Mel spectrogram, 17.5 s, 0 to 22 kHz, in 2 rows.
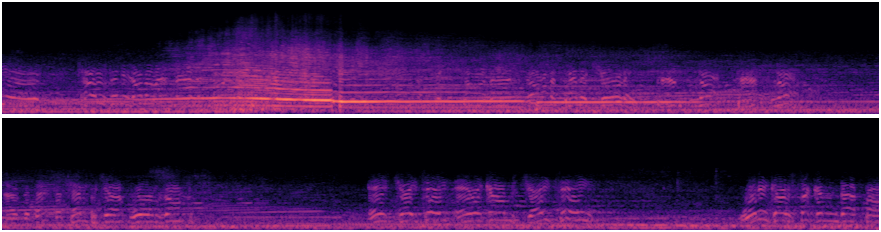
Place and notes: {
  "title": "Silverstone Circuit, Towcester, United Kingdom - World SuperBikes 2003 ... Qualifying ...",
  "date": "2003-06-14 12:20:00",
  "description": "World Superbikes 2003 ... Qualifying ... part two ... one point stereo mic to minidisk ...",
  "latitude": "52.07",
  "longitude": "-1.02",
  "altitude": "152",
  "timezone": "GMT+1"
}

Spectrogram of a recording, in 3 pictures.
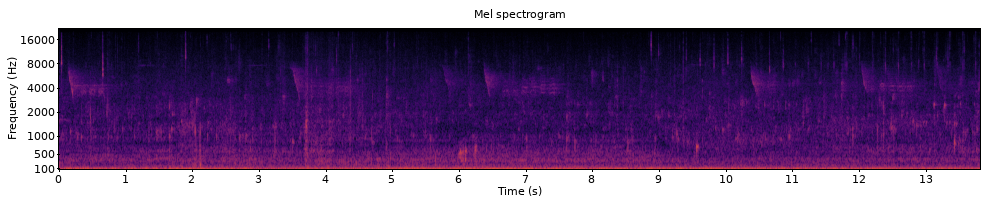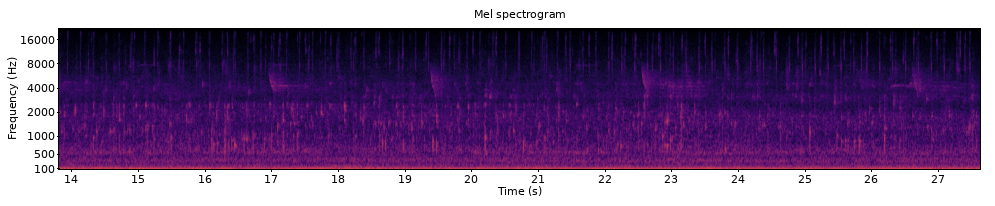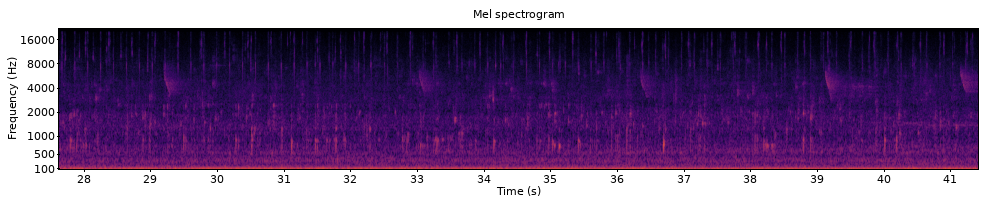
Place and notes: {
  "title": "moss garden, Studenice, Slovenija - moss garden, almost dry, drops",
  "date": "2015-08-05 15:04:00",
  "latitude": "46.30",
  "longitude": "15.62",
  "altitude": "326",
  "timezone": "Europe/Ljubljana"
}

